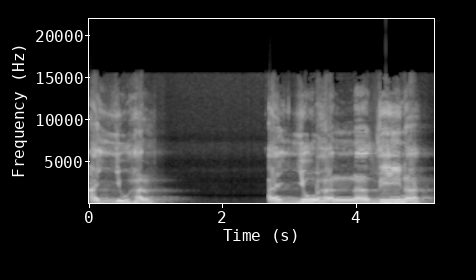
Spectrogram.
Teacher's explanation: masuk pada huruf ya yang bertasjid hanya masuk tanpa mendengung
